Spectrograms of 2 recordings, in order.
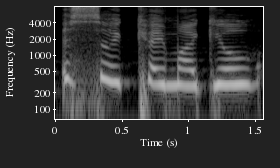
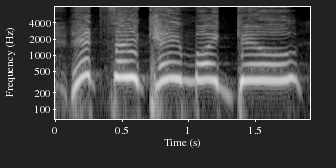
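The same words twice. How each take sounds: First: Soft, understated fatherly comfort; gentle reassurance. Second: Loud, high cry of comfort; booming reassurance. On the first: Dad forgiving his girl in his last week, gentle reassurance. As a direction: say it gently, as a dying dad's comfort. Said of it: "laughing and crying". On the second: Dad at each following pregnancy, loud high reassurance. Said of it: "it kinda was like that". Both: Retold or imitated.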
